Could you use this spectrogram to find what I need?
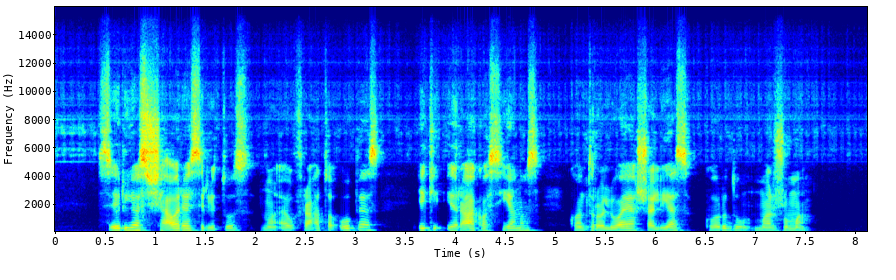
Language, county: Lithuanian, Telšiai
